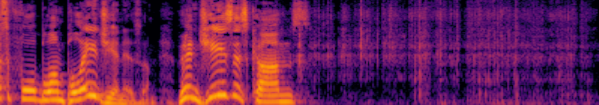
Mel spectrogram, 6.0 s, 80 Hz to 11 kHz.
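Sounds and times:
speech: 0.0 - 3.2
clean sheet of paper being wadded up: 2.9 - 5.9.

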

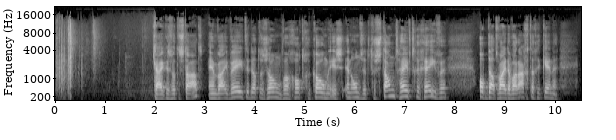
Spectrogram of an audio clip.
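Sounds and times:
book page being turned: 0.0 - 2.0
speech: 2.0 - 10.3.

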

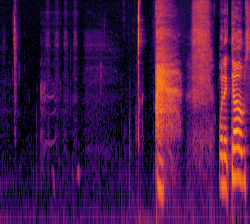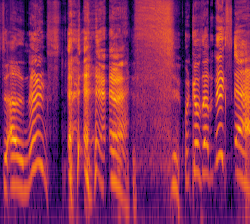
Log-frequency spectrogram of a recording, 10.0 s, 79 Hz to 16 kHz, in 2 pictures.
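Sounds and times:
soft wet mouth clicks: 0.0 - 0.6, 2.6 - 3.0
speech: 4.4 - 9.9.

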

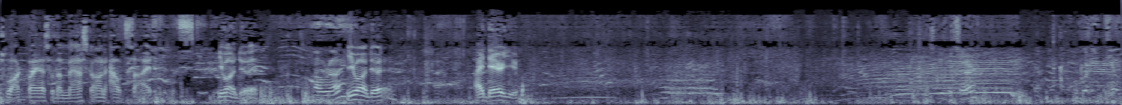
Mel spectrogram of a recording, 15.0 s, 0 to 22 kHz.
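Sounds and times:
busy outdoor din: 0.0 - 14.9
speech: 0.1 - 5.5, 6.3 - 7.1
farm animals at a petting zoo lowing: 7.0 - 10.0, 11.0 - 13.9.

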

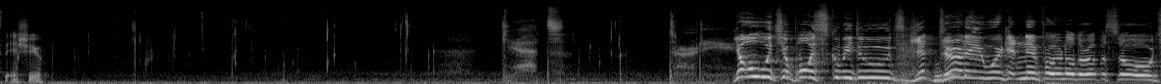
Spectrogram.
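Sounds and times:
speech: 0.0 - 0.6, 7.3 - 11.6
person wetting their lips with wet mouth smacking and lip clicks: 0.8 - 8.5.

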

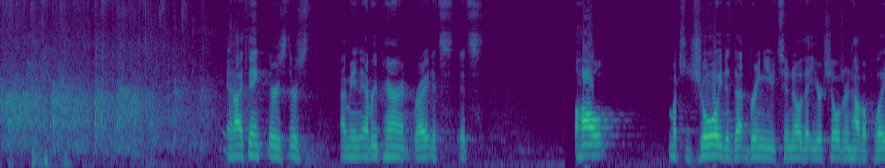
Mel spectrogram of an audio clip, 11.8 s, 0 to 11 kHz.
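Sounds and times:
crowd of people applauding: 0.0 - 3.1
speech: 3.0 - 6.5, 7.7 - 8.2, 8.9 - 11.8.

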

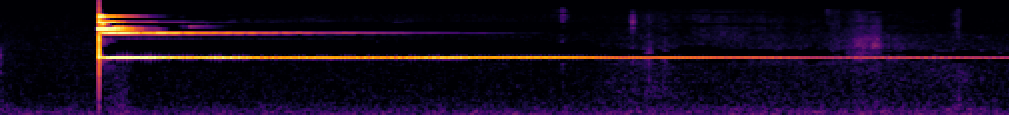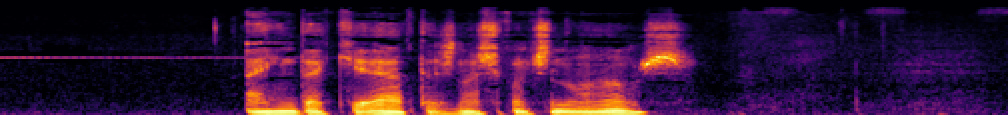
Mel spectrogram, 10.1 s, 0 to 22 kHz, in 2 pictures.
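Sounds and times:
meditation bell ringing: 0.5 - 6.6
speech: 6.3 - 8.6.

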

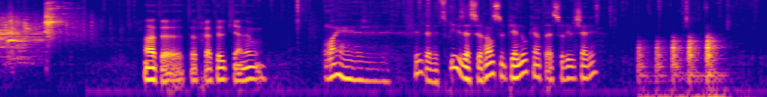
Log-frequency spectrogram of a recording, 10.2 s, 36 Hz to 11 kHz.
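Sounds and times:
speech: 1.9 - 3.6, 4.3 - 9.0
firm knocking on a door: 8.5 - 9.8.

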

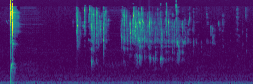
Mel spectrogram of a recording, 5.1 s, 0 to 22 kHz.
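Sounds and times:
cork popping out of a bottle of very dark wine: 0.2 - 0.4
wine gurgling and splashing as it is poured into a glass: 1.6 - 4.9.

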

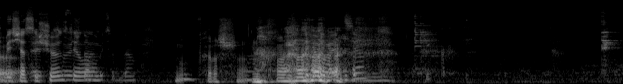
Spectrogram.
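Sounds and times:
speech: 0.0 - 4.4
people laughing: 2.5 - 4.0
glasses clinking in a toast: 6.0 - 6.2.

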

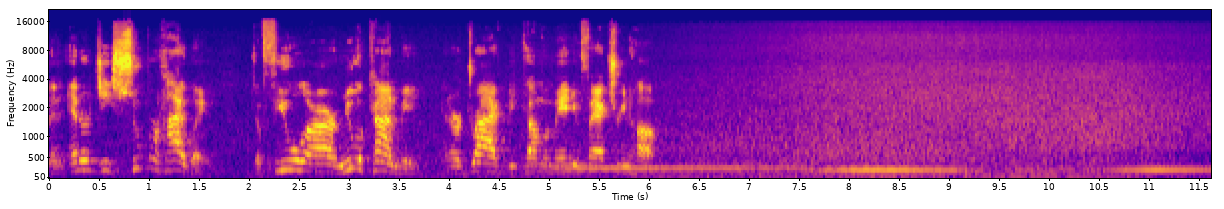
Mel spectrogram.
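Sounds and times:
speech: 0.0 - 6.2
fast-flowing river rapids rushing: 3.2 - 11.6
low droning hum: 3.7 - 11.6.

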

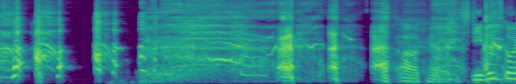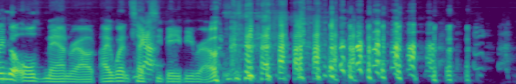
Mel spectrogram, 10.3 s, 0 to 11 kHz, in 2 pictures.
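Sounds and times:
two people coughing in exaggerated raspy wheezy coughs: 0.0 - 5.2
speech: 0.1 - 0.7, 4.0 - 8.5
laughter: 1.4 - 5.3, 6.5 - 10.3.

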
